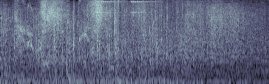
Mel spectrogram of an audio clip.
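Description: A Depulso spell cast in Hogwarts Legacy, a loud, close booming burst with crashing impact noise that rings out and tapers over a couple of seconds.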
